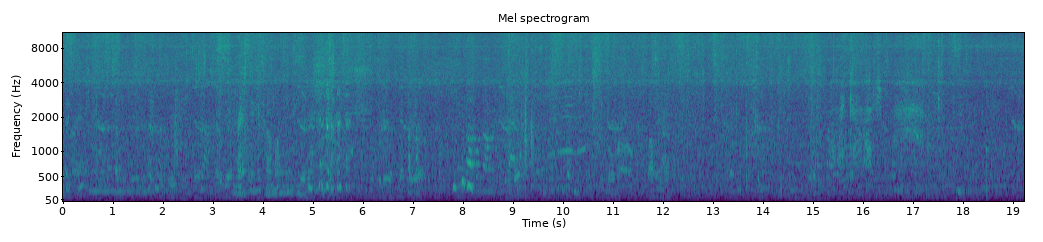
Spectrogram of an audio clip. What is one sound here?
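Leaves and branches rustle as a monkey climbs through a tree.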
